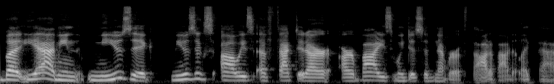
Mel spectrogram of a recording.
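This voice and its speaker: At a fairly quick pace, a woman with a medium pitch speaks in a bright, sharp tone with vocal fry, lively intonation and big swings in loudness. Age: 50s. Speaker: health coach. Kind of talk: casual interview chat. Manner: rambling, halting.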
